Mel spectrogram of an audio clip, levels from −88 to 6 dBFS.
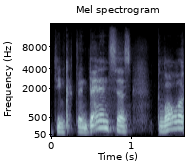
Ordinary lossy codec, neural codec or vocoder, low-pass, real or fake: MP3, 96 kbps; codec, 32 kHz, 1.9 kbps, SNAC; 14.4 kHz; fake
